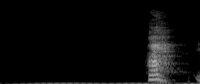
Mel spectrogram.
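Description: A man's loud, breathy sigh of relief about one and a half seconds in.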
